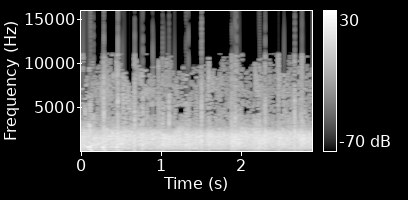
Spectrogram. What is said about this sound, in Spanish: Vamos a seguir con las conferencias. Un aplauso a nuestro amigo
